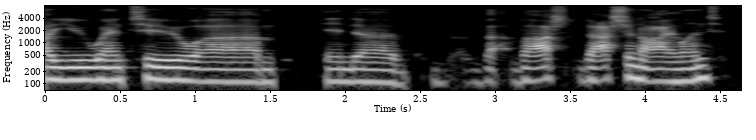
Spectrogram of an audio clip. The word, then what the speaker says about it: Vashon: So in this particular video, we discussed about how you went to in Vashon Island. Did I pronounce it Vashon right? Island, yeah.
